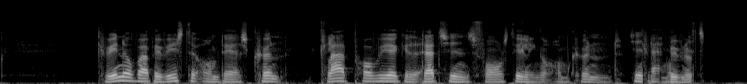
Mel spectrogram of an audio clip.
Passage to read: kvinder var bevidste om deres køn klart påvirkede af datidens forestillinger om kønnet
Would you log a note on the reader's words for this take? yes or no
yes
